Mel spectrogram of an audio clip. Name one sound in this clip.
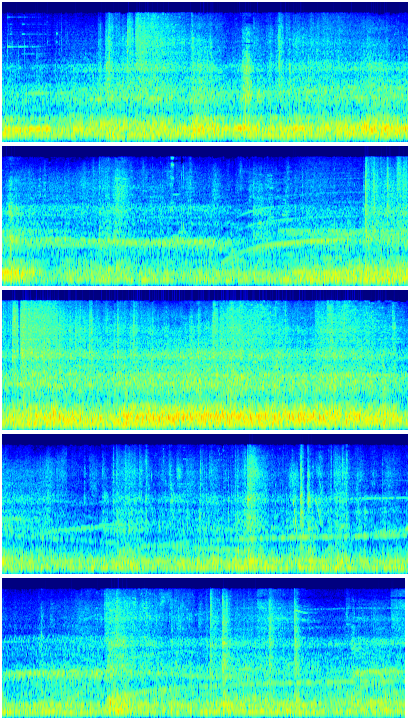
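Sirens wail nearby.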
